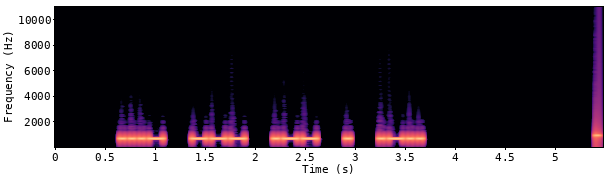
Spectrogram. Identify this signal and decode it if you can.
Morse code, heard as a keyed tone, about 25 wpm, spaced as for 18 wpm, 700 Hz. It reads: VOWEL
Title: 2x Character Spacing - Top 500 Words - 25wpm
